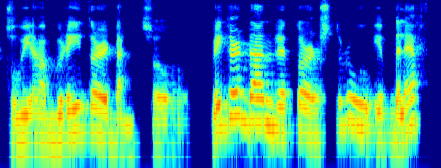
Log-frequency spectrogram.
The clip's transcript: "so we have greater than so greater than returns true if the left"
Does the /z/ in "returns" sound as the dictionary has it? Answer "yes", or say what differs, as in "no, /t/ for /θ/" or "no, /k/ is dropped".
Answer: no, /s/ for /z/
